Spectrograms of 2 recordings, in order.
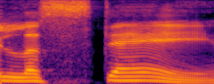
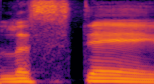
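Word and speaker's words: λῃστής: Because the word is really leste. That's how you pronounce it. Leste or leste.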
